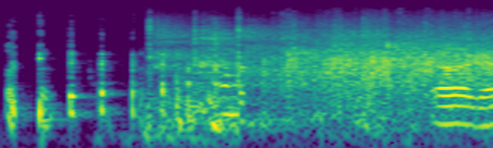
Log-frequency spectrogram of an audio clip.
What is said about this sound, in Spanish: Pero no has dicho que no venga gente, que hace toda esta gente aquí aplaudiendo.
